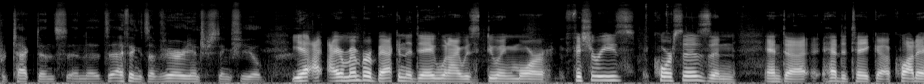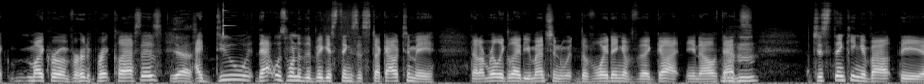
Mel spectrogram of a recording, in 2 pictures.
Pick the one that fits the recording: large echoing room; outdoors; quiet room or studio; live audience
outdoors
